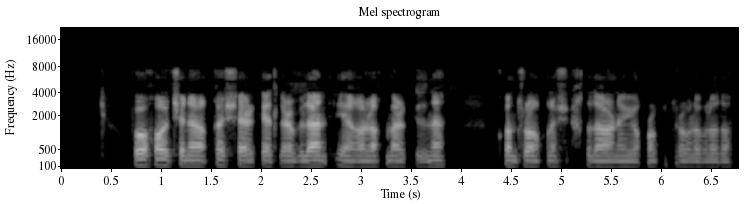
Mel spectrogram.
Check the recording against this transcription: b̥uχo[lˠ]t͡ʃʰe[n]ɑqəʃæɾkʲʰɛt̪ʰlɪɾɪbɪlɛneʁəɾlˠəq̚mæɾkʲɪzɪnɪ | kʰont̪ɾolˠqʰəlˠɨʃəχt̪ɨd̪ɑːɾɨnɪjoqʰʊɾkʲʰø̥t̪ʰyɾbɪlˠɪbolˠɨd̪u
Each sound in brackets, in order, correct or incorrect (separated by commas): correct, correct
